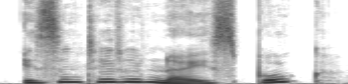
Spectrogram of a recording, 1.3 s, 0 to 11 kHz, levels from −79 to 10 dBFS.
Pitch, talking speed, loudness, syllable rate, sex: 265 Hz, 230 wpm, -15 LUFS, 4.6 syllables/s, female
